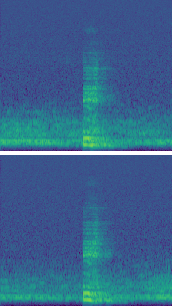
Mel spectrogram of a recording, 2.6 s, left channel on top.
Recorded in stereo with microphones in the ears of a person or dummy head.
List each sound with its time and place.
1.2 s crying: 20° left (ahead or behind), 3.5 m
